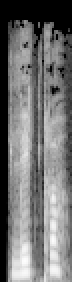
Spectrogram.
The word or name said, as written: lægte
